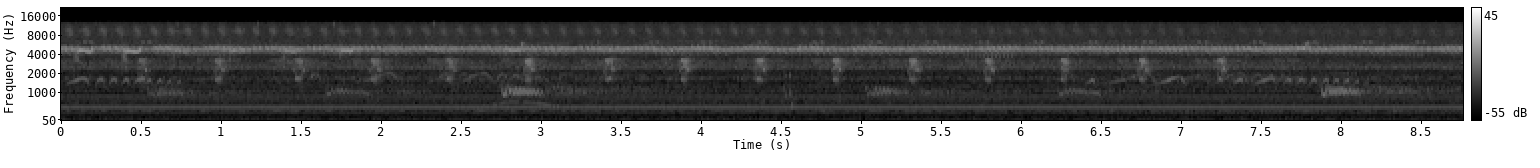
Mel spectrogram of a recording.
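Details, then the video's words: Scops owl at a waterhole, Gowrie dam, Djuma Game Reserve in South Africa's Sabi Sand Wildtuin, recorded around 00:16 on 04/06/20. Short low purrs come every one to two seconds over a loud, rhythmic chirping insect chorus. "Scops Owl"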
